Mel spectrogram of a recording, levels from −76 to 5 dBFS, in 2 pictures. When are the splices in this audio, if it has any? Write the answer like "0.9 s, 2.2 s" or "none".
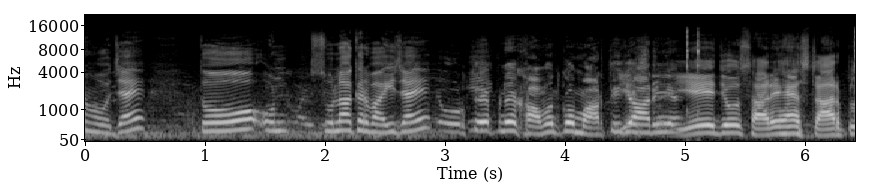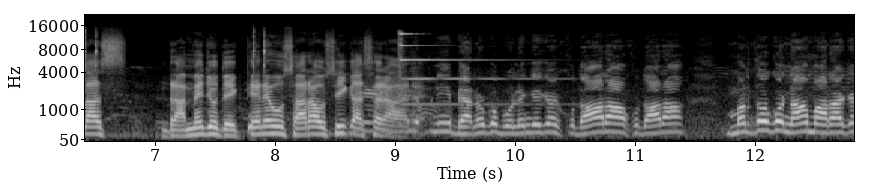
3.2 s, 9.2 s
